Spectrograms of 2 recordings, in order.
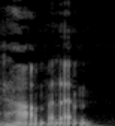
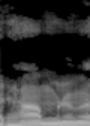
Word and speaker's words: homine: And there's also the idea of the opposite of ad hominem. I think it's called a pro homine, H-O-M-I-N-E. How would you pronounce that? – Homine. – Pro homine.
